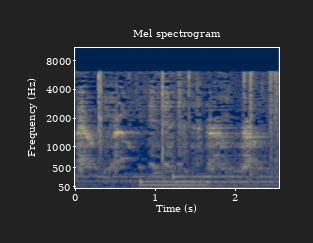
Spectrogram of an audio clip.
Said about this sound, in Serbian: Ali ovo što se razleže su izgleda glasovi iz sobe iza zida, kod njih pas laje.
